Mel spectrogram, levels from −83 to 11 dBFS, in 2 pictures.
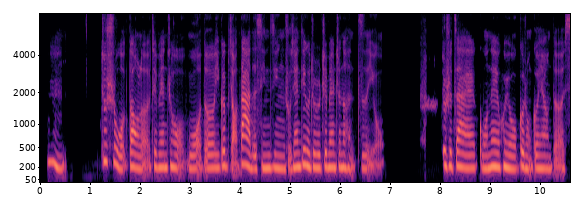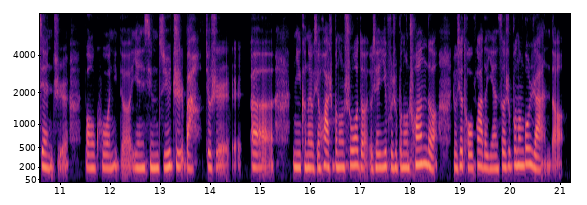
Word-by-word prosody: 嗯， 230 Hz, -8 st, -1 dB, 0.7 s
就 285 Hz, -, 0 dB
是 280 Hz, -2 st, -2 dB
我 185 Hz, -6 st, +1 dB
到 210 Hz, -3 st, +3 dB
了 185 Hz, -, -4 dB
这 210 Hz, +1 st, -2 dB
边 200 Hz, 0 st, +1 dB
之 210 Hz, +2 st, -4 dB
后， 205 Hz, +3 st, -2 dB
我 185 Hz, 0 st, -2 dB
的 195 Hz, 0 st, -1 dB
一 195 Hz, -, -2 dB
个 225 Hz, +2 st, +1 dB
比 210 Hz, -, -6 dB
较 -, -, 0 dB
大 240 Hz, -4 st, +4 dB
的 180 Hz, -1 st, -1 dB
心 190 Hz, +1 st, 0 dB
境， 190 Hz, -2 st, -1 dB
首 -, -, -7 dB
先 205 Hz, +1 st, +2 dB
第 240 Hz, -, 0 dB
一 -, -, +3 dB
个 210 Hz, -, +3 dB
就 200 Hz, 0 st, 0 dB
是 195 Hz, -, +2 dB
这 210 Hz, +3 st, -1 dB
边 200 Hz, 0 st, +2 dB
真 205 Hz, +1 st, -2 dB
的 200 Hz, -, +2 dB
很 190 Hz, +2 st, -4 dB
自 190 Hz, +3 st, -6 dB
由。 255 Hz, +4 st, -10 dB, 1.1 s
就 230 Hz, -, +1 dB
是 215 Hz, 0 st, +1 dB
在 190 Hz, -2 st, +1 dB
国 185 Hz, -3 st, -2 dB
内 205 Hz, +1 st, +4 dB
会 205 Hz, +1 st, +1 dB
有 180 Hz, -2 st, +1 dB
各 210 Hz, +2 st, 0 dB
种 185 Hz, +2 st, -2 dB
各 195 Hz, -2 st, -2 dB
样 185 Hz, -1 st, -1 dB
的 200 Hz, -1 st, -6 dB
限 205 Hz, 0 st, 0 dB
制， -, -, -8 dB, 0.3 s
包 195 Hz, -3 st, 0 dB
括 195 Hz, 0 st, -3 dB
你 215 Hz, +3 st, -2 dB
的 220 Hz, 0 st, -7 dB
言 195 Hz, 0 st, +1 dB
行 195 Hz, 0 st, +2 dB
举 200 Hz, +2 st, +3 dB
止 215 Hz, -1 st, 0 dB
吧。 195 Hz, -, -1 dB
就 205 Hz, -, 0 dB
是， 210 Hz, +2 st, -4 dB, 0.4 s
呃， 205 Hz, +3 st, +1 dB, 0.4 s
你 205 Hz, -1 st, +3 dB
可 200 Hz, 0 st, -1 dB
能 195 Hz, -, +4 dB
有 195 Hz, -, +1 dB
些 195 Hz, +2 st, -1 dB
话 220 Hz, +2 st, +4 dB
是 210 Hz, -, -4 dB
不 215 Hz, -, -1 dB
能 205 Hz, 0 st, +3 dB
说 230 Hz, +1 st, +2 dB
的， 195 Hz, -2 st, -2 dB
有 -, -, -4 dB
些 200 Hz, +1 st, +1 dB
衣 205 Hz, +2 st, +3 dB
服 205 Hz, -1 st, -3 dB
是 200 Hz, -, +1 dB
不 205 Hz, -, -3 dB
能 200 Hz, 0 st, +4 dB
穿 240 Hz, +3 st, +5 dB
的， 205 Hz, -7 st, +3 dB, 0.3 s
有 200 Hz, -, -1 dB
些 220 Hz, -, +2 dB
头 195 Hz, -2 st, 0 dB
发 220 Hz, 0 st, +2 dB
的 195 Hz, -1 st, 0 dB
颜 185 Hz, 0 st, -1 dB
色 210 Hz, +2 st, 0 dB
是 215 Hz, -, -1 dB
不 230 Hz, +2 st, -1 dB
能 225 Hz, 0 st, +4 dB
够 250 Hz, +1 st, +3 dB
染 220 Hz, +1 st, +1 dB
的。 -, -, -4 dB
200 Hz, 265 characters per minute, -20 LUFS, 190-215 Hz, 1.1 s, 穿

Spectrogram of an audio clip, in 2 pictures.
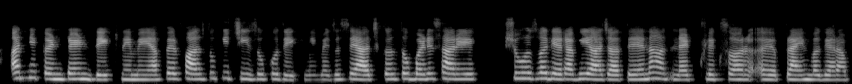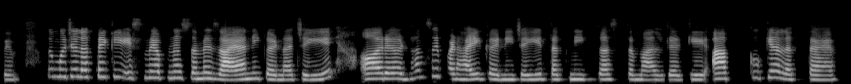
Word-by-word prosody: अन्य 295 Hz, +2 st, +1 dB
कॉन्टेंट 250 Hz, -1 st, +3 dB
देखने 225 Hz, +1 st, +1 dB
में 225 Hz, 0 st, 0 dB
या 220 Hz, -, +2 dB
फिर 255 Hz, -, +2 dB
फालतू 245 Hz, +2 st, +4 dB
की 275 Hz, 0 st, -7 dB
चीज़ों 245 Hz, -2 st, -4 dB
को 245 Hz, +1 st, -5 dB
देखने 215 Hz, 0 st, -7 dB
में, 220 Hz, -1 st, -9 dB
जैसे 230 Hz, +2 st, -1 dB
आजकल 225 Hz, +2 st, +3 dB
तो 255 Hz, +1 st, -2 dB
बड़े 250 Hz, +1 st, +1 dB
सारे 245 Hz, -2 st, +2 dB, 0.3 s
शोज़ 275 Hz, -1 st, -2 dB
वगैरह 245 Hz, -3 st, +4 dB
भी 255 Hz, -, +1 dB
आ 225 Hz, -, +6 dB
जाते 225 Hz, 0 st, +1 dB
हैं 235 Hz, -, +1 dB
ना, 270 Hz, +1 st, +2 dB
नेटफ्लिक्स 225 Hz, +1 st, -3 dB
और 230 Hz, 0 st, +2 dB
अ, 225 Hz, 0 st, -2 dB
प्राइम 225 Hz, 0 st, +2 dB
वगैरह 215 Hz, -1 st, -1 dB
पे। 225 Hz, -, -7 dB, 0.4 s
तो 360 Hz, -, -9 dB
मुझे 360 Hz, 0 st, -2 dB
लगता 340 Hz, 0 st, +1 dB
है 350 Hz, -, +2 dB
कि 345 Hz, -, -1 dB
इसमें 295 Hz, +2 st, -3 dB
अपना 300 Hz, 0 st, -2 dB
समय 275 Hz, -1 st, -2 dB
ज़ाया 220 Hz, -1 st, +7 dB
नहीं 265 Hz, +2 st, -3 dB
करना 220 Hz, -2 st, -1 dB
चाहिए 225 Hz, +6 st, -3 dB, 0.4 s
और 260 Hz, +1 st, +5 dB, 0.2 s
ढंग 315 Hz, +8 st, -7 dB
से 380 Hz, -, -4 dB
पढ़ाई 235 Hz, 0 st, +2 dB
करनी 225 Hz, -2 st, -2 dB
चाहिए 225 Hz, +1 st, -2 dB
तकनीक 230 Hz, 0 st, -4 dB
का 230 Hz, -, +2 dB
इस्तेमाल 225 Hz, -2 st, -4 dB
करके, 220 Hz, +1 st, -3 dB
आपको 265 Hz, +3 st, +3 dB
क्या 310 Hz, +2 st, 0 dB
लगता 230 Hz, -3 st, -3 dB
है? 215 Hz, 0 st, -3 dB
235 Hz, 195 wpm, -22 LUFS, 225-265 Hz, 0.4 s, ज़ाया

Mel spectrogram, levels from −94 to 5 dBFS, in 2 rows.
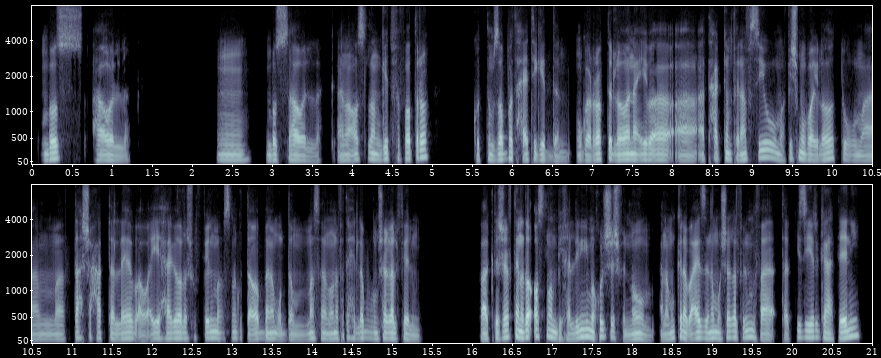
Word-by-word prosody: بُصّ 110 Hz, +4 st, +1 dB
هاقول 90 Hz, -2 st, +1 dB
لَك -, -, -13 dB, 1.1 s
إمم، 95 Hz, 0 st, -3 dB, 0.2 s
بُصّ 90 Hz, -1 st, 0 dB
هاقول 85 Hz, -4 st, +2 dB
لَك، -, -, -13 dB, 0.2 s
أنا 95 Hz, +2 st, 0 dB
أصلًا 105 Hz, -1 st, -1 dB
جيت 110 Hz, -1 st, -1 dB
في -, -, -10 dB
فترة، 140 Hz, +6 st, +3 dB, 0.6 s
كنت -, -, -7 dB
مضبّط 100 Hz, +5 st, +1 dB
حياتي 95 Hz, +1 st, -1 dB
جدًا، 80 Hz, -5 st, -5 dB
وجرّبت 90 Hz, +4 st, +1 dB
اللي 95 Hz, 0 st, +4 dB
هو 100 Hz, -, +6 dB
أنا 100 Hz, -1 st, +4 dB
إيه 100 Hz, +1 st, +1 dB
بقى 95 Hz, -1 st, +4 dB, 0.4 s
أ -, -, -1 dB
أتحكِّم 110 Hz, -, -2 dB
في 95 Hz, -, -4 dB
نفْسي 110 Hz, +7 st, 0 dB
وما 120 Hz, -10 st, -1 dB
فيش 110 Hz, +6 st, -3 dB
موبايلات 100 Hz, +2 st, +1 dB
وما 90 Hz, -2 st, -4 dB
ما 90 Hz, 0 st, -5 dB
أفتحش -, -, -3 dB
حتّى 100 Hz, -, -3 dB
الLap 100 Hz, +3 st, +1 dB
أو -, -, -1 dB
أي 105 Hz, 0 st, 0 dB
حاجة 100 Hz, +2 st, +1 dB
ولا 105 Hz, 0 st, +3 dB
أشوف 105 Hz, +2 st, -10 dB
فيلم 110 Hz, 0 st, +1 dB
أصلًا 105 Hz, +2 st, -6 dB
كنت 115 Hz, -, -6 dB
أوقات 100 Hz, -, +3 dB
بانام 105 Hz, -1 st, -1 dB
قدّام 85 Hz, -1 st, -6 dB
مثلًا 100 Hz, -2 st, -2 dB
وأنا 100 Hz, +1 st, 0 dB
فاتح 105 Hz, +1 st, -8 dB
الLap 110 Hz, +1 st, -2 dB
ومشغّل 105 Hz, -1 st, +1 dB
فيلم، 85 Hz, -6 st, -3 dB, 0.7 s
فاكتشفت -, -, +2 dB
إن -, -, +8 dB
ده -, -, +8 dB
أصلًا 125 Hz, -5 st, +3 dB
بيخلّيني 100 Hz, +8 st, +1 dB
ما 120 Hz, -, +5 dB
اخُشِش 120 Hz, -2 st, 0 dB
في -, -, -11 dB
النوم، 85 Hz, -1 st, -1 dB
أنا 90 Hz, +1 st, -3 dB
ممكن 115 Hz, +3 st, +1 dB
أبقى -, -, +4 dB
عايز 110 Hz, 0 st, +3 dB
أنام 110 Hz, +1 st, +2 dB
و -, -, 0 dB
أشغّل 115 Hz, +3 st, 0 dB
فيلم 125 Hz, +2 st, -1 dB
فتركيزي 115 Hz, +4 st, -2 dB
يرجع 120 Hz, -5 st, +2 dB
تاني، 125 Hz, +11 st, +4 dB
100 Hz, 205 wpm, -24 LUFS, 90-110 Hz, 1.1 s, إن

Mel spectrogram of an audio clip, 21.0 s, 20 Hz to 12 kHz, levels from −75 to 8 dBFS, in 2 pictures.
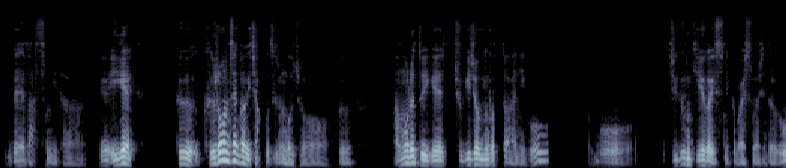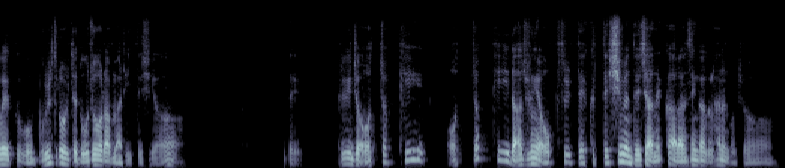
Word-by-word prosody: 네 90 Hz, +2 st, -8 dB
맞습니다. 70 Hz, -6 st, -15 dB, 0.2 s
그게 -, -, -4 dB
이게 115 Hz, +2 st, +4 dB, 0.5 s
그 115 Hz, -1 st, +1 dB
그런 170 Hz, +11 st, +6 dB
생각이 135 Hz, -, +4 dB
자꾸 -, -, -9 dB
드는 75 Hz, -2 st, -8 dB
거죠. -, -, -9 dB
그 70 Hz, 0 st, -11 dB, 0.5 s
아무래도 125 Hz, -1 st, +2 dB
이게 90 Hz, -1 st, +2 dB
주기적인 100 Hz, +2 st, 0 dB
것도 90 Hz, -1 st, -5 dB
아니고 170 Hz, -, -8 dB, 0.6 s
뭐 75 Hz, -4 st, -10 dB, 0.5 s
지금 110 Hz, +3 st, -4 dB
기회가 95 Hz, -1 st, +2 dB
있으니까 -, -, -7 dB
말씀하신 65 Hz, +2 st, -10 dB
대로 -, -, -9 dB
왜 105 Hz, 0 st, +5 dB
그 95 Hz, -, -9 dB
어 70 Hz, -5 st, -3 dB
물 110 Hz, +8 st, 0 dB
들어올 125 Hz, -3 st, +3 dB
때 -, -, +1 dB
노 80 Hz, +1 st, +1 dB
저으란 95 Hz, -3 st, +4 dB
말이 65 Hz, -2 st, -4 dB
있듯이요. 70 Hz, +6 st, -11 dB, 1.3 s
네. -, -, -14 dB, 0.6 s
그리고 110 Hz, +1 st, -4 dB
인제 105 Hz, -1 st, +2 dB
어차피, 170 Hz, +6 st, -4 dB, 0.3 s
어차피 200 Hz, -4 st, -5 dB
'나중에 105 Hz, -2 st, +4 dB
없을 145 Hz, +2 st, -2 dB
때 130 Hz, -2 st, -4 dB
그때 130 Hz, -, -7 dB
쉬면 140 Hz, +1 st, +6 dB
되지 95 Hz, -3 st, +3 dB
않을까.'라는 80 Hz, -1 st, +4 dB
생각을 90 Hz, -3 st, 0 dB
하는 95 Hz, -4 st, -2 dB
거죠. 70 Hz, 0 st, -14 dB
95 Hz, 305 characters per minute, -21 LUFS, 75-125 Hz, 1.3 s, 그런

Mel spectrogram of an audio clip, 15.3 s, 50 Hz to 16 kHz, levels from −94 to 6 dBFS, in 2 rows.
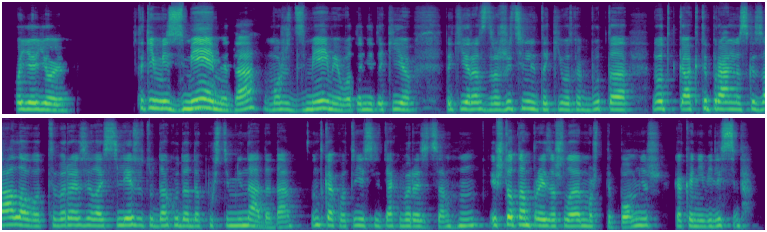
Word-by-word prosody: Ой-ой-ой, 210 Hz, -4 st, +3 dB, 0.7 s
такими 255 Hz, -1 st, +3 dB
змеями, 230 Hz, 0 st, +6 dB
да, 215 Hz, +8 st, +1 dB
может, 210 Hz, -3 st, -5 dB
змеями, 215 Hz, +2 st, +2 dB
вот 180 Hz, +1 st, -4 dB
они 200 Hz, 0 st, -2 dB
такие, 200 Hz, 0 st, -2 dB, 0.3 s
такие 215 Hz, +2 st, -1 dB
раздражительные, 220 Hz, +2 st, -1 dB
такие 205 Hz, 0 st, -5 dB
вот, 200 Hz, -, -3 dB
как 200 Hz, -2 st, -6 dB
будто, 205 Hz, -1 st, 0 dB, 0.2 s
ну 235 Hz, -, +1 dB
вот, 235 Hz, 0 st, 0 dB
как 215 Hz, 0 st, 0 dB
ты 250 Hz, -, 0 dB
правильно 220 Hz, -2 st, +2 dB
сказала, 225 Hz, +1 st, +2 dB
вот, 190 Hz, +1 st, -6 dB
выразилась, 210 Hz, -1 st, -1 dB
лезут 220 Hz, -1 st, +2 dB
туда, 205 Hz, 0 st, -3 dB
куда, 215 Hz, -2 st, -3 dB
допустим, 200 Hz, +1 st, -6 dB
не 205 Hz, -, 0 dB
надо, 190 Hz, -7 st, -1 dB
да? 165 Hz, +6 st, -7 dB
Ну 225 Hz, -, -5 dB
вот 225 Hz, -, -2 dB
как 210 Hz, -2 st, 0 dB
вот, 185 Hz, +2 st, -8 dB
если 205 Hz, -1 st, -4 dB
так 195 Hz, +1 st, -5 dB
выразиться. 185 Hz, -3 st, -4 dB
Мгм. 205 Hz, +4 st, -5 dB
И 220 Hz, -, -1 dB
что 225 Hz, +2 st, +6 dB
там 230 Hz, -2 st, +2 dB
произошло, 195 Hz, -2 st, +2 dB
может, 180 Hz, -2 st, -5 dB
ты 165 Hz, -, -11 dB
помнишь, 205 Hz, +6 st, -2 dB
как 190 Hz, 0 st, -5 dB
они 185 Hz, -1 st, -2 dB
вели 190 Hz, +3 st, -3 dB
себя? 205 Hz, -2 st, -1 dB
205 Hz, 195 wpm, -22 LUFS, 195-220 Hz, 0.7 s, змеями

